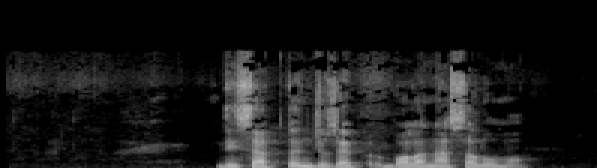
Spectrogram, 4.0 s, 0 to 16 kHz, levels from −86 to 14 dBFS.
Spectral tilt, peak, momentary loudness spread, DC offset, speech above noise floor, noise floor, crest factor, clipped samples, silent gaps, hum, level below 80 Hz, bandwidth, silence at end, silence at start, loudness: -3.5 dB/octave; 0 dBFS; 16 LU; under 0.1%; 39 dB; -58 dBFS; 22 dB; under 0.1%; none; none; -52 dBFS; 11.5 kHz; 0.5 s; 1.45 s; -19 LUFS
